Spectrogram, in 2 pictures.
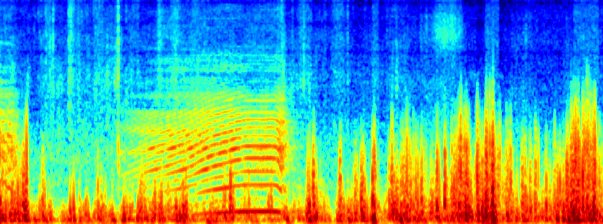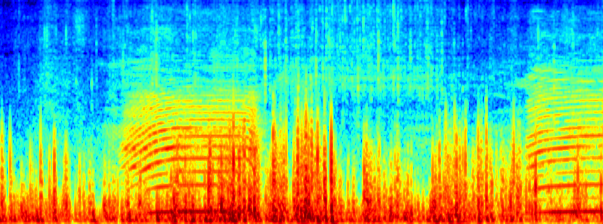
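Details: Hereford cow lowing three times, long moos with clear harmonic bands around two, seven and eleven seconds, over steady low rumbling background noise with frequent thumps and knocks.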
